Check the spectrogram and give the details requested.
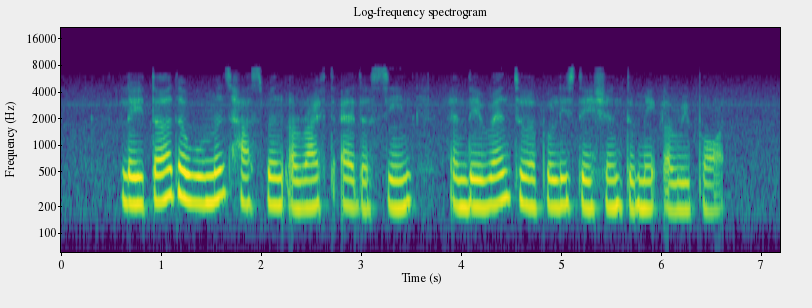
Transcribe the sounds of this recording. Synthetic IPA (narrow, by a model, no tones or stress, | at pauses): letədəwumə̃nshasbə̃ndəɹaɪvdɛt̚dəsĩn | ɛ̃ndewɛ̃ntʰːuəpʰolisteʃə̃ntumekəɹipʰɔt̚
